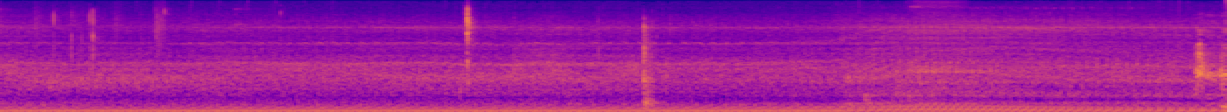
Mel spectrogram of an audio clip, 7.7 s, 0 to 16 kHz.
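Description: A 2020 Harley-Davidson Low Rider S engine thumps at a steady close idle with a few faint clicks, then opens up into a deeper rising rumble as it pulls away on a test ride.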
